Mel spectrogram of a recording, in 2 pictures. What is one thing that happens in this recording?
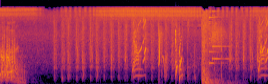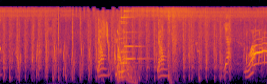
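Quick, light footsteps patter steadily.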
